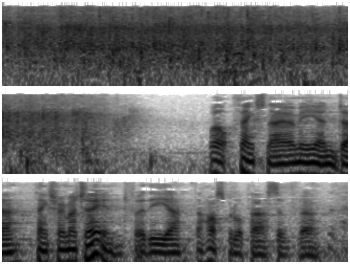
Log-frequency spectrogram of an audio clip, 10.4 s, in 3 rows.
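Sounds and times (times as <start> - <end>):
audience applause: 0.0 - 4.9
speech: 5.6 - 10.3.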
